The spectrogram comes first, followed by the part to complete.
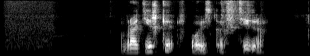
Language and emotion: Russian, neutral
